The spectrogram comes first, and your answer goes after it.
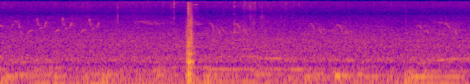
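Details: Bees from a trapped swarm being removed from a swarm trap, giving a continuous low droning buzz, broken midway by one sharp knock and a few soft bird chirps.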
